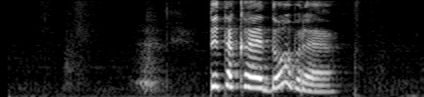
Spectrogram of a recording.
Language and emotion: Russian, positive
